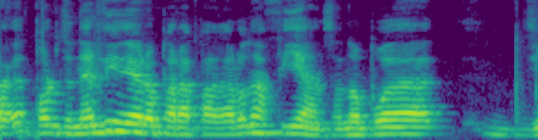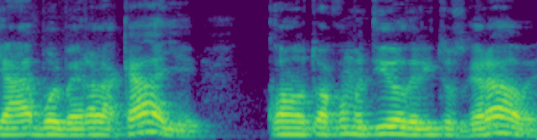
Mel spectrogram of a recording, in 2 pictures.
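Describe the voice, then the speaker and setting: A man speaks with a fairly high pitch. His pace is moderate and his intonation fairly even. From Dominican Republic, Santo Domingo. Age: 30s. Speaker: political candidate and activist. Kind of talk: interview.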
